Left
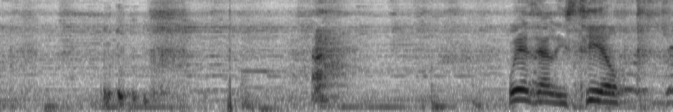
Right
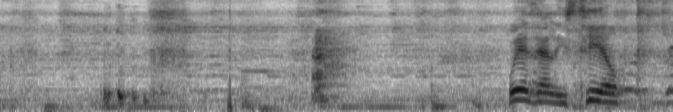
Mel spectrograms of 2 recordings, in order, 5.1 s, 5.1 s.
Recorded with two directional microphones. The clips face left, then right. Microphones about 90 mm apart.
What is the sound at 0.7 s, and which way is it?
Music, centre (ahead or behind).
